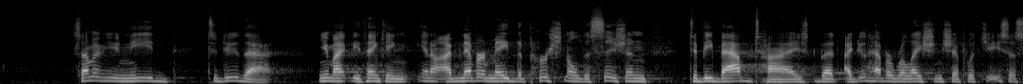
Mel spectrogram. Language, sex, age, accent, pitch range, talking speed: English, male, 50-69, American, 125-145 Hz, 175 wpm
